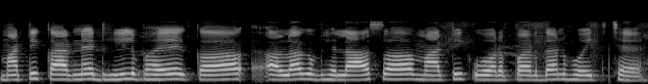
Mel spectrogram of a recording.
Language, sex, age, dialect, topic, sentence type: Maithili, female, 18-24, Bajjika, agriculture, statement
